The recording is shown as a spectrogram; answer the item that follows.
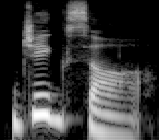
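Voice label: "jigsaw", English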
